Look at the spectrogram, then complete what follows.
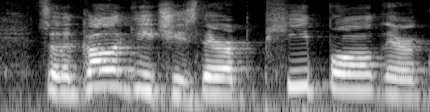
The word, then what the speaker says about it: Gullah Geechee: the jelly cheese yes I was pronouncing it incorrectly okay okay in Louisiana that called Gullah Geechee x' but that's New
